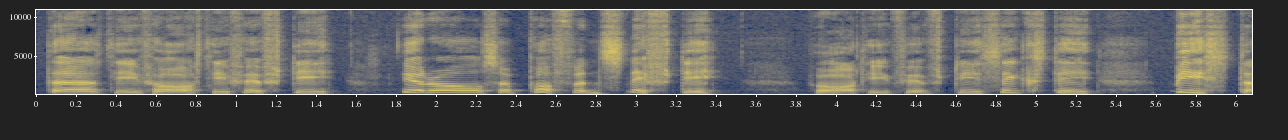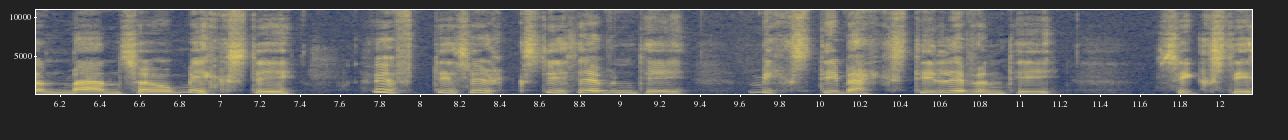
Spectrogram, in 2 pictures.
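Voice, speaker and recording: A man's voice: sits high, lively intonation, measured pace, gravelly, no room sound, voice pushed up, full character voice. A man voicing a brave miner boy from a children's storybook, chanting defiantly in a sing-song rhythm.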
